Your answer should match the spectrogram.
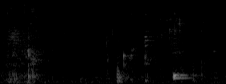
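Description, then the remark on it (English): Someone takes a quick sip of water: a few soft, wet slurping sounds and a small gulp, quiet and brief, with no talking. “All right, taking a quick sip of water.”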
